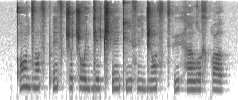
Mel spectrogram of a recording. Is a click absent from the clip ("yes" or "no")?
yes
